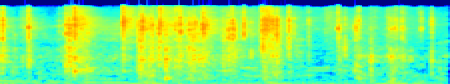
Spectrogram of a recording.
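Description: Thin protective plastic film crinkling in a run of irregular crackles as it is handled and peeled off a phone case's built-in screen protector.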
